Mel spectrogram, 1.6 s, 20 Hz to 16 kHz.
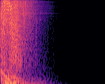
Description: Sci Fi Explosion 15.wav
